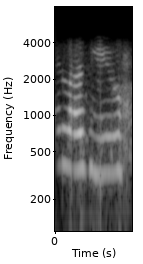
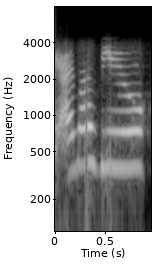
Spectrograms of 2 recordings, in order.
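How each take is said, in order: First: It is said softly, less intensely. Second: It is said plainly, without feeling.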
